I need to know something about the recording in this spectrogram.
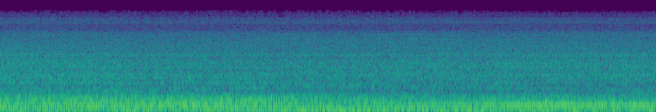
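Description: Aircraft wheels rumble over a runway.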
